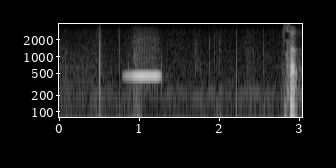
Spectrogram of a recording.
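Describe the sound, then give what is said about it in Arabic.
A brief steady telephone line tone after a dropped call sounds for about half a second, moderately loud and level in pitch, with a few sharp clicks scattered before and after and a short burst of noise near the end. “طيب الاتصال انقطع مرة تانية على صاحب الاتصال أو صاحب الاتصال يحاول الاتصال بنا مرة تانية.”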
